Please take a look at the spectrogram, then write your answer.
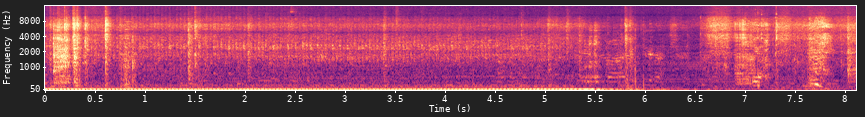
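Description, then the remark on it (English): A vehicle engine idles with a steady low rumble, then shuts off about two-thirds of the way through, leaving quieter background ambience with a few scattered small sounds. “There you go, engine is off now.”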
